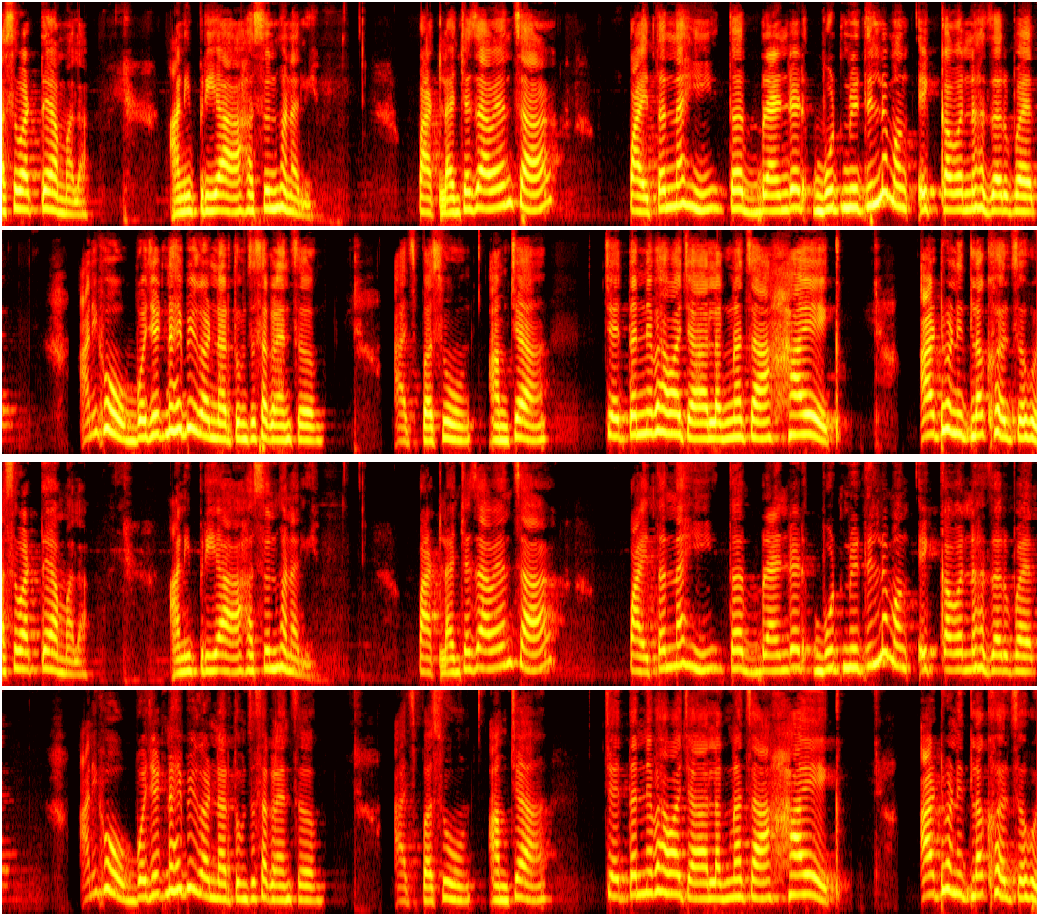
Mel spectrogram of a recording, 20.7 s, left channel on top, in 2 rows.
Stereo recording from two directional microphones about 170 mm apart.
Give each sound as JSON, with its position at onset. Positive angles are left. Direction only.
{"t": 0.0, "sound": "a woman's voice", "side_deg": 20}
{"t": 3.6, "sound": "a sound", "side_deg": 25}
{"t": 5.0, "sound": "a woman's voice", "side_deg": 25}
